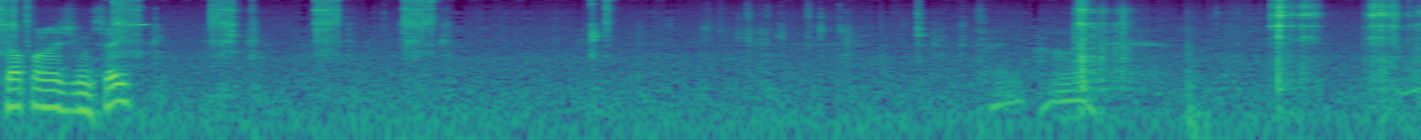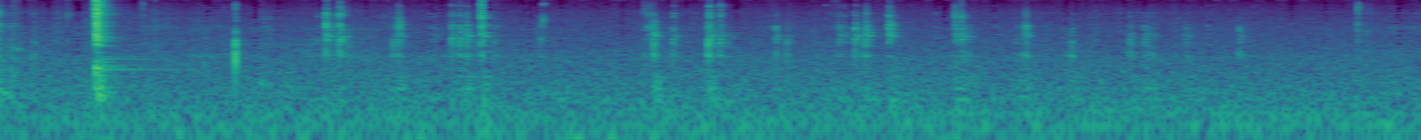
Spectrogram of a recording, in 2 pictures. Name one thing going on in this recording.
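Metal tools clink and knock against car brake parts.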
